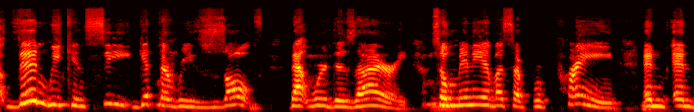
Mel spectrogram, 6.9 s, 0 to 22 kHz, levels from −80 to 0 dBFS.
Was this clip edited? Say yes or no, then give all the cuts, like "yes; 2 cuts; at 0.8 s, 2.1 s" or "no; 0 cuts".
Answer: no; 0 cuts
